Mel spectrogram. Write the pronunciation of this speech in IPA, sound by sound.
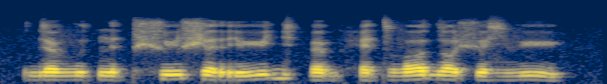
d œ v u t n ɛ t ʃ y ʃ ə r y d | œ b h ɛ t v ɔ d ɔ ʃ ø z v y

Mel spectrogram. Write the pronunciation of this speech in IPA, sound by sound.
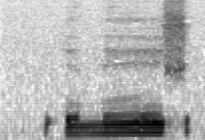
ʔ e n̪ eː ʃ

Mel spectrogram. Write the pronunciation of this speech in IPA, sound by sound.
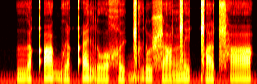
ɯ qʼ ɑ ɡʷ i qʼ i r o χ y ɡ͡ǁ ɯ ɾ u ʂ ɑ ŋ͡ǁ e ǁ ɑ ʈ͡ʂʰ ɑ

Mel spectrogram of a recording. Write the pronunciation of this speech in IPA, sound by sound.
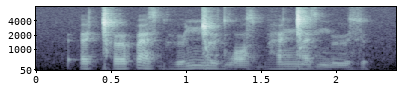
ʔ ɛ ǀʰ œ p æ z ɡʱ ʉ ŋ͡ǀ ʉ d w ɔ z bʱ æ ŋ͡ǀ ɛ z ŋ ʉ z

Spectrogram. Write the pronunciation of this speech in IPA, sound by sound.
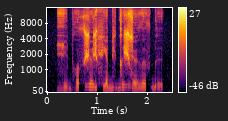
ɦ i˨ bʱ o˧ θ ʒ ø˦ ʒ fʲ a˧ bʲ ɯ˧ ɡ ɯ˦ ʒ z ø˨ ð ɯ˦˨ θ ɓ ɨ˨

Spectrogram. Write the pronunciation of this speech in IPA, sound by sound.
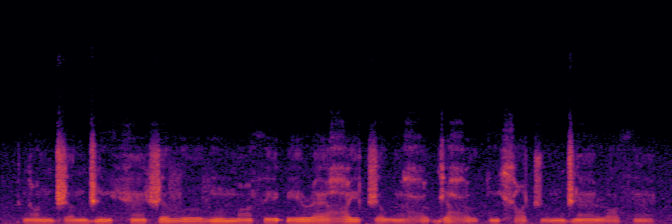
ɡ ɑ̃˧ n d͡ʒ ʌ˩˧ n d͡ʒ ĩ˧˩ h æ̃˧ ʃ ə˥ v ʊː˥˧ v ũ˥ m ɑ̃˥˧ θ ɪː˧ ʔ ɪː˥ ɹ æ˥˧ ʕ ɪː˥˧ t͡ʃ ʌ˧ w ə̃˩˧ ʕ ʊ˩˧ ɡ ɪ˥˧ ʕ ʊː˩˧ k ĩ˩˧ x ɑ˧˩ t͡ʃ u˩˧ n d͡ʒ æ̃˥˧ ɹ ɒ˧ θ æ̃˧˩

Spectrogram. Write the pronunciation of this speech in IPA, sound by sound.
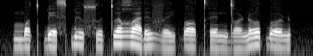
m ɔ˨ t ɓ e˨ s ɓ ɨ˧ sʷ e˨ tʷ ɛ˦ ʁʷ a˦˨ ɾ ɨ˧ v ɘ˨ i̯ ɓ ɔ˧ t̪ʰ ɘ˨ n d ɔ˨ ɳ o˦ ɓ o˧ ɳ

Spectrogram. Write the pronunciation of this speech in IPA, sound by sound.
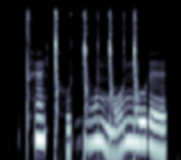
tʰ ɛ̃˥ ǀʰ ʊ˩˥ ɡ͡ǀ ɔ̃˥ ŋ͡ǀ ɔ˩˥ ŋ͡ǀ o˥ ɾ ɛ˧

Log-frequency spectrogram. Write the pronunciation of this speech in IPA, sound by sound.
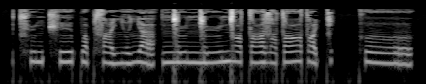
t͡sʰ ʉ ŋ t͡ʃʰ ɪː p ɤ p sˤ aː ʎ ɤ ʎ a | ŋ͡ǀ ʉː ŋ͡ǀ ʉː ŋ͡ǀ ʉ tˤ a z ɛ tˤ ɤː ɐ̯ tˤ ɪː c | kʰ ɤː

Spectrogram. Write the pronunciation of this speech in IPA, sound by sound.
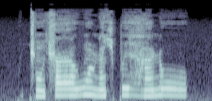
c õ˩ ç ʕ ɵ˧˥ β õ˥˩ ɳ ã˥˧ ç p e˥˧ ɦ ã˧˥ ɳ o˥˧

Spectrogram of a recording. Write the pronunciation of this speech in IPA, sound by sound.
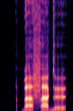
ɓ a f a ɡ œ

